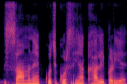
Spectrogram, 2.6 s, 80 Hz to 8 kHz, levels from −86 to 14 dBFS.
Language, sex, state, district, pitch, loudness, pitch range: Hindi, male, Jharkhand, Deoghar, 150 Hz, -18 LUFS, 145-165 Hz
